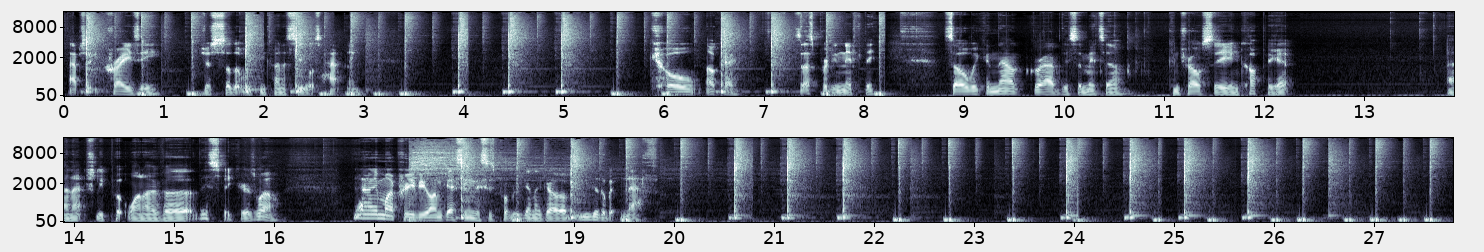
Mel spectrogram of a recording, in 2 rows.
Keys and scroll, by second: 10.6 ctrl+c, 10.9 ctrl+v.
